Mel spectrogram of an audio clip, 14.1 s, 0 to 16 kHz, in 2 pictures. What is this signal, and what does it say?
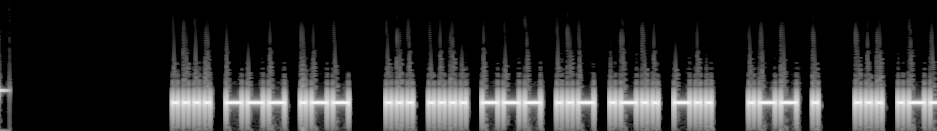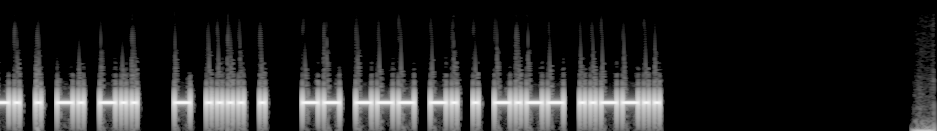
Morse code, heard as a keyed tone, about 29 wpm, 700 Hz. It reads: HOW SHOULD WE SPEND THE MONEY?
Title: Sentences from Top 1000 Words - Review Part 5 - 30wpm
